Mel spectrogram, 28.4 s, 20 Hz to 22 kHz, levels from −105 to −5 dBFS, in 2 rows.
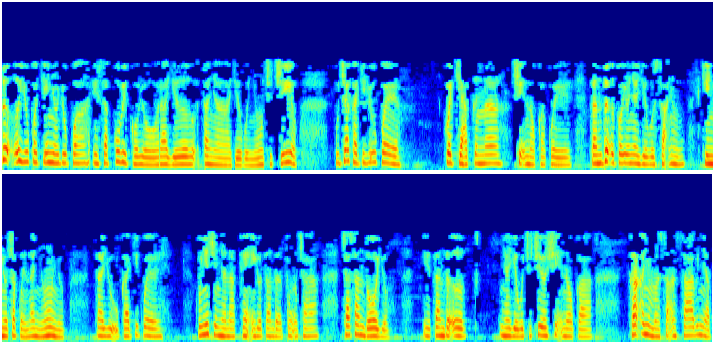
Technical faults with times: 0.00-28.43 MP3 compression
11.75-11.79 pre-echo
24.66-24.70 pre-echo

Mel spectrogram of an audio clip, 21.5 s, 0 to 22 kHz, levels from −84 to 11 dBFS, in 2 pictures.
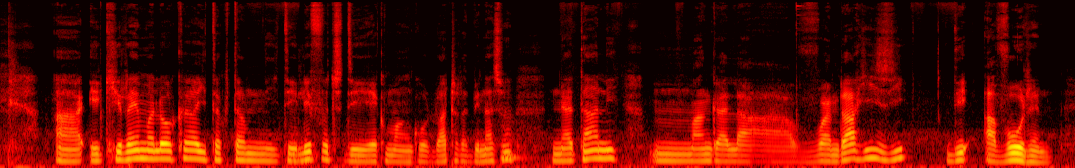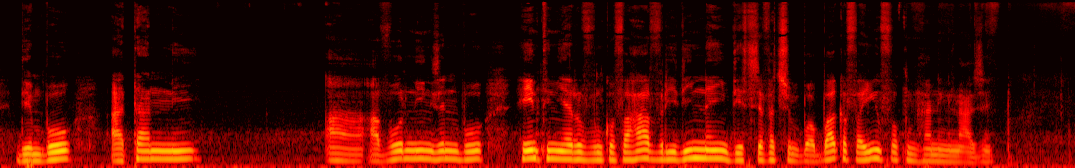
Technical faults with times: none

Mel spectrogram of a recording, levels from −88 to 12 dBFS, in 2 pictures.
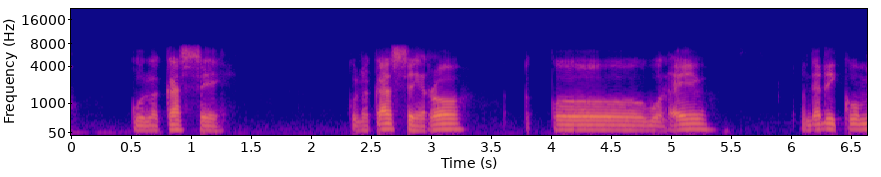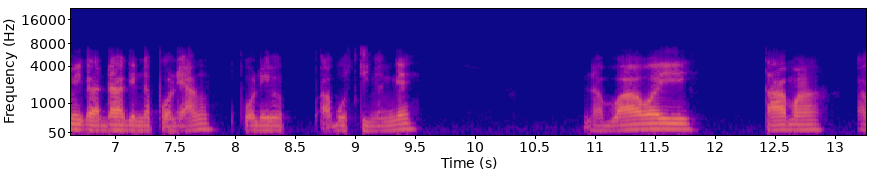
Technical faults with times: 0.00-13.26 AMR wideband (HD Voice) codec

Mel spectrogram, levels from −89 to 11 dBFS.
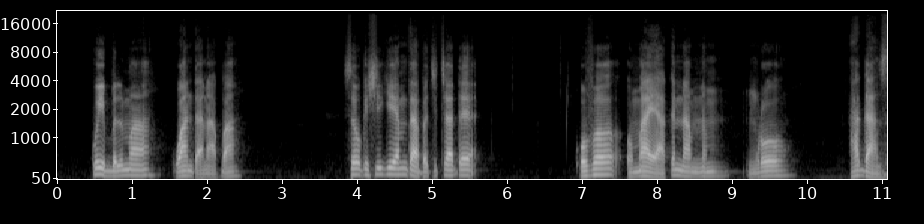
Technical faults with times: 1.17-1.23 short concealed packet loss
5.43-5.48 short concealed packet loss
6.42-6.55 burst of packet loss

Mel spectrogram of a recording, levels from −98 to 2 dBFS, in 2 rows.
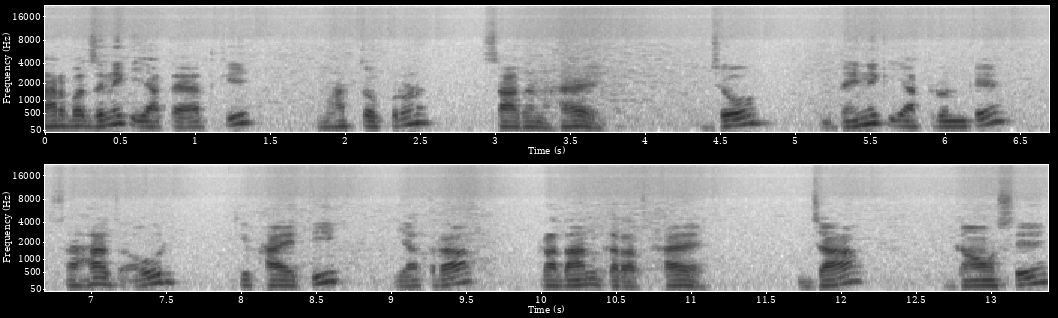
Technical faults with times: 0.00-13.39 noise suppressor artifacts
0.18-3.73 speech cut by the noise suppressor
4.38-9.33 speech cut by the noise suppressor
9.98-11.11 speech cut by the noise suppressor
11.71-11.86 speech cut by the noise suppressor
12.69-13.17 speech cut by the noise suppressor

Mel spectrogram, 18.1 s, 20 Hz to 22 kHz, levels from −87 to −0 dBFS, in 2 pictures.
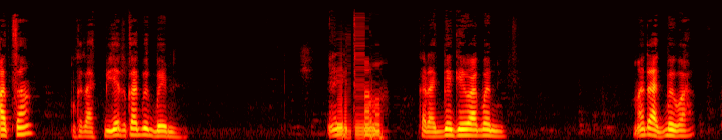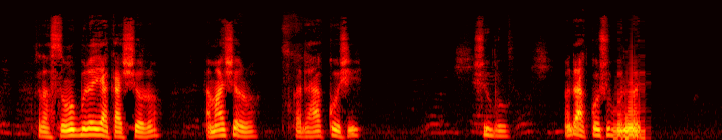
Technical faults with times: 0.00-18.06 generation loss
4.21-5.04 robotic sound from repeated short buffers
16.69-17.22 robotic sound from repeated short buffers

